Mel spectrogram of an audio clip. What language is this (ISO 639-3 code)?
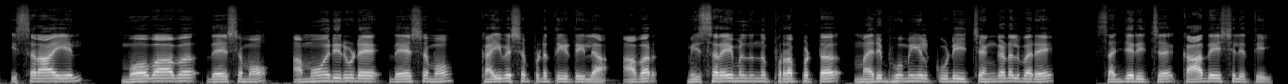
mal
